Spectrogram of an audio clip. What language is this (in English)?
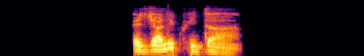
Svan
